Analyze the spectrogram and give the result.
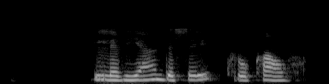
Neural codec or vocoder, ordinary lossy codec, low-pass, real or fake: vocoder, 44.1 kHz, 128 mel bands, Pupu-Vocoder; MP3, 32 kbps; 5.4 kHz; fake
